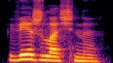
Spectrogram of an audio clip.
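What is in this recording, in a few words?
"вежласьны", Komi, female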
